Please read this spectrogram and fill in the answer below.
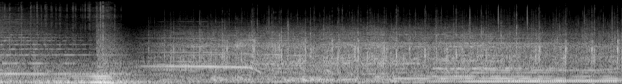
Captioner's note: cheers and applause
